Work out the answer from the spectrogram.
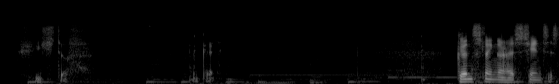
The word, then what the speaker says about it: Krzysztof: Is it Krzysztof in Polish pronunciation? I don't know. I just know the Polish chess player, and Gotham Chess pronounces it Krzysztof. Krzysztof.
